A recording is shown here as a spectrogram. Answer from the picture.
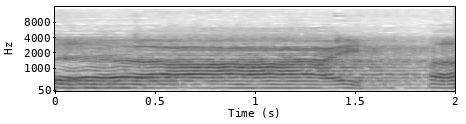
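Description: A man's voice singing one long held note of a Carnatic melody in raga Kalyani, over a steady low drone. The note breaks off about a second and a half in, and the next phrase starts just before the end.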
